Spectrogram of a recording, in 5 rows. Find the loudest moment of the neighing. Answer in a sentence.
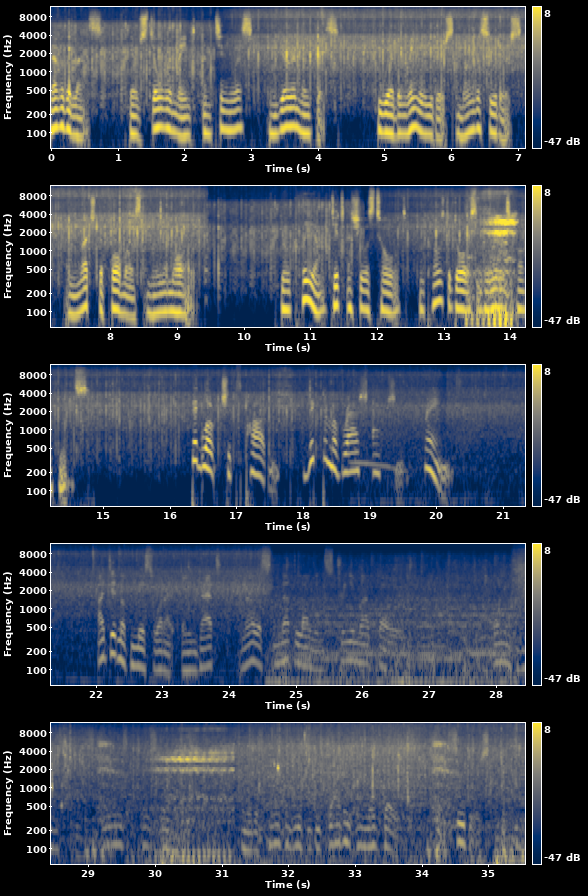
The loudest moment of the neighing is at 14 seconds.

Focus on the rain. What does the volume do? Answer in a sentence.
The volume of the rain goes down, then up.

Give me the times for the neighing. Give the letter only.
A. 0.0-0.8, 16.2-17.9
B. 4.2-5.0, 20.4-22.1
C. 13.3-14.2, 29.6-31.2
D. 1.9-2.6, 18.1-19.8
C.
